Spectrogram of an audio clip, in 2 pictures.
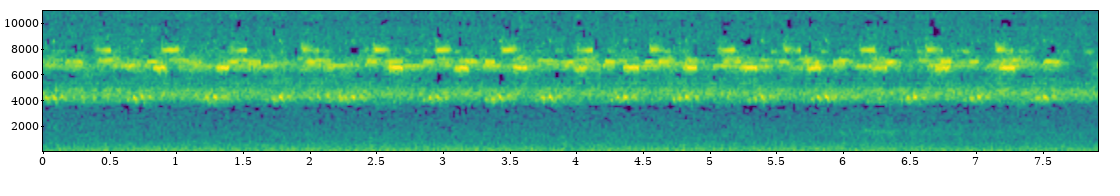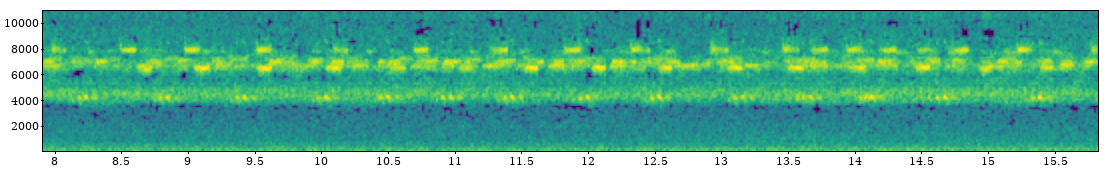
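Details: Warm, humid summer night in the Midwest with crickets chirping en masse: steady high-pitched pulses layered over a sustained ringing trill, an unbroken chorus with no other clear sounds.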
